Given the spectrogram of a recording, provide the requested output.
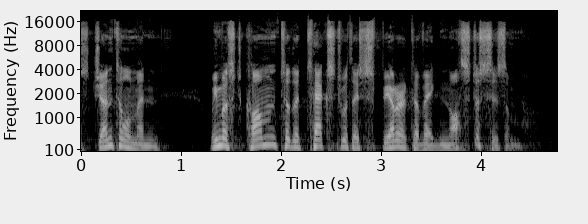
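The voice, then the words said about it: Imitated Scottish accent. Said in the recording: “Alistair's got that great, you know, Scottish accent ... he spoke in that way”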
